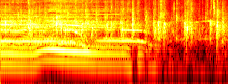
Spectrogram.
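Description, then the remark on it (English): A drawn-out shout or cheer rings out, then gives way to scattered clapping from a small group of people, fairly loud, trailing off unevenly, as NFL player T.Y. Hilton walks into the room. “We've generated a little bit of a crowd here. That's what happens when T.Y. Hilton walks into the room.”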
